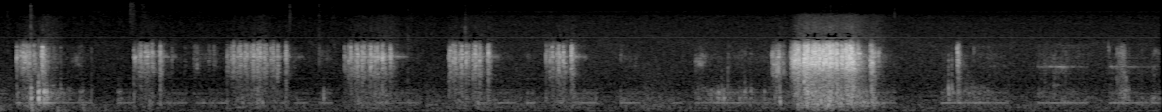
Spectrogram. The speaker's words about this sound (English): that's going to be the relays of the marker that are actually switching the call through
